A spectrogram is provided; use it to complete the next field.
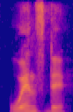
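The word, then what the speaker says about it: Wednesday: Next word রয়েছে ওয়েনসডে। ওয়েনসডের ক্ষেত্রে D silent.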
